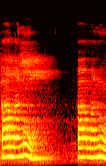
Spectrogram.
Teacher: Kemudian ada lagi amanu ya, karena ada hamzah berharokat fathah bertemu dengan alif, dibaca panjang 2 harokat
